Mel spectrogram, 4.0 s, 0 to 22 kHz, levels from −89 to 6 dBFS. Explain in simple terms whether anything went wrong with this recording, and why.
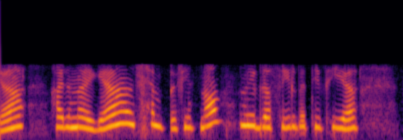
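At 2.56 seconds the phone network forced an AMR rate drop. The mobile speech codec, which runs at its normal quality up to then with only light coarsening, had to switch to a much lower data rate, probably because the radio link weakened, and spend more of its bits on error protection. From there to the end, the speech sounds rougher, buzzier and more artificial, though it doesn't get any more muffled and it doesn't cut out.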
